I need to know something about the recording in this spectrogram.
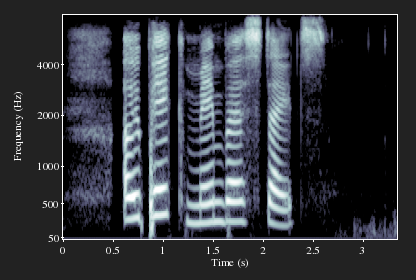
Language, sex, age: English, female, 18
